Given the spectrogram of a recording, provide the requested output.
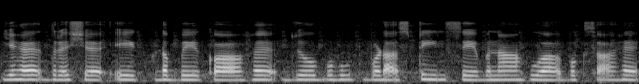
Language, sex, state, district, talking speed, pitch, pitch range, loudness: Hindi, female, Haryana, Charkhi Dadri, 140 wpm, 210 Hz, 205-215 Hz, -18 LUFS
